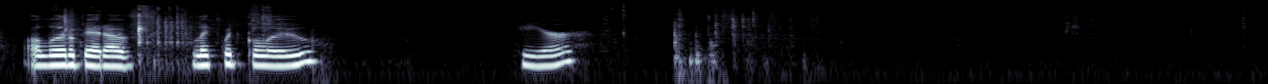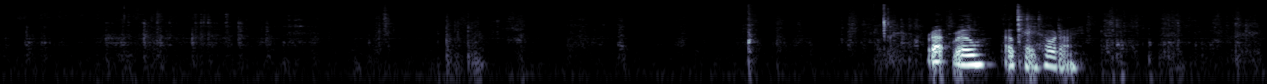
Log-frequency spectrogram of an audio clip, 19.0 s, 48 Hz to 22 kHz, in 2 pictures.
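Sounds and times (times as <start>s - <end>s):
cardstock rustling: 10.6s - 19.0s.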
